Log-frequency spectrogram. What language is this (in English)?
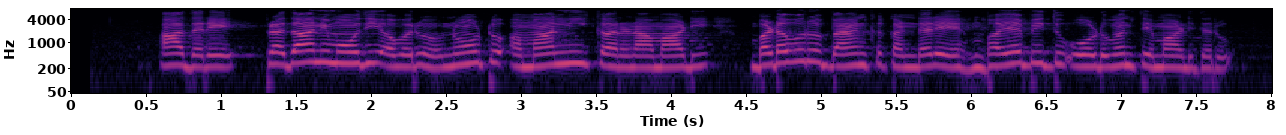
Kannada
